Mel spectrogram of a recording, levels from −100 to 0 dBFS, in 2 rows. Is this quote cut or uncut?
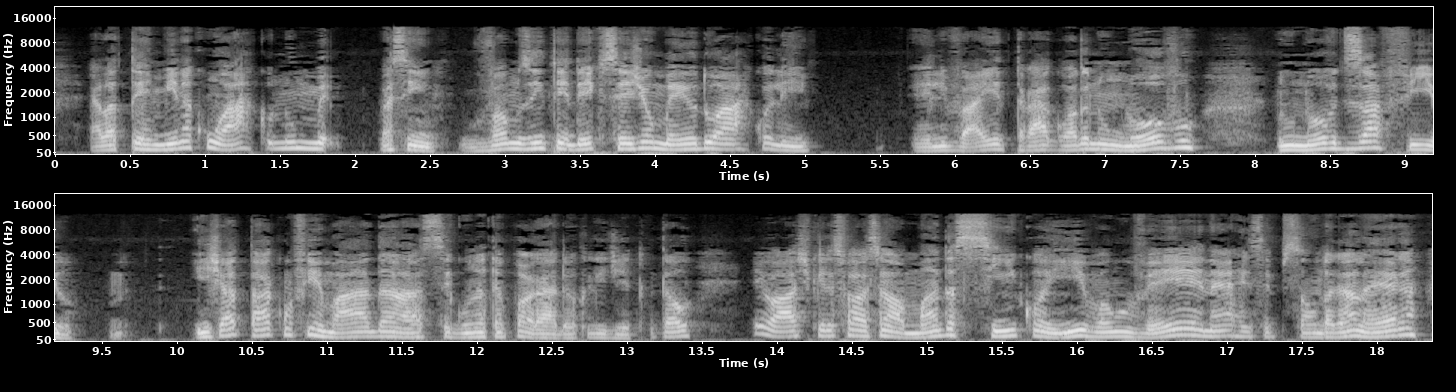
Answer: cut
